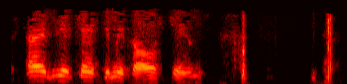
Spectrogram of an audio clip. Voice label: Voicemail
